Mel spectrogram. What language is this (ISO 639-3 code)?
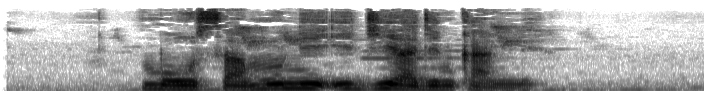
abb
